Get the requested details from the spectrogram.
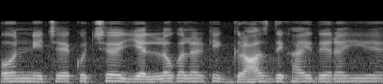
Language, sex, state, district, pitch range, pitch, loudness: Hindi, male, Bihar, Lakhisarai, 135-140 Hz, 140 Hz, -17 LUFS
